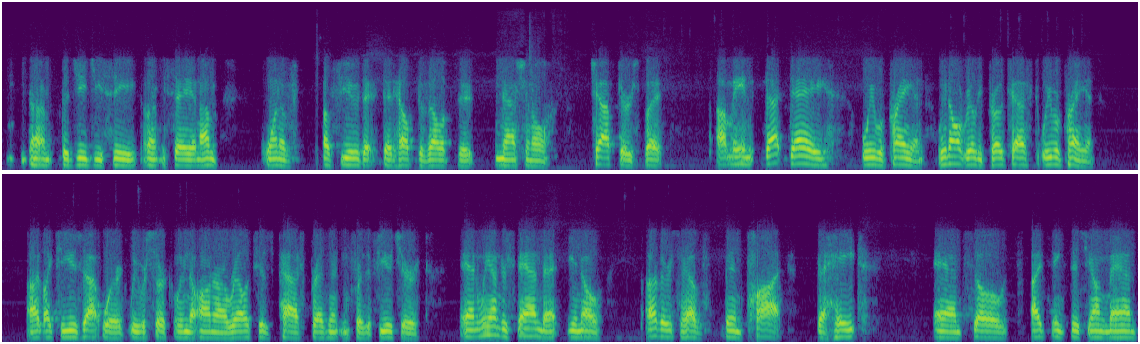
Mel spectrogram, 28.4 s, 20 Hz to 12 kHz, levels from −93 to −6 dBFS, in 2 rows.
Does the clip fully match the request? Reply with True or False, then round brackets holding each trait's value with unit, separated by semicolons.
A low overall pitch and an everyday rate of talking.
True (125 Hz; 150 wpm)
